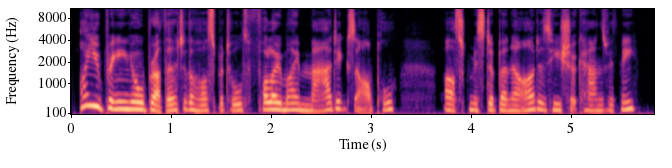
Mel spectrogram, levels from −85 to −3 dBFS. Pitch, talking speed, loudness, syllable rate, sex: 200 Hz, 225 wpm, -18 LUFS, 6.3 syllables/s, female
